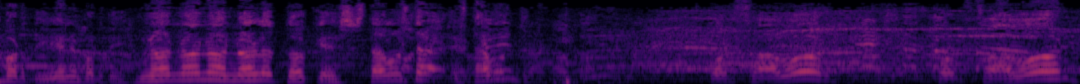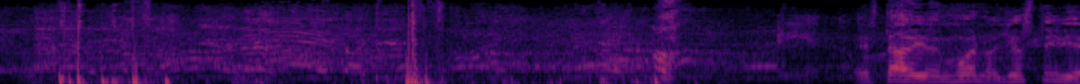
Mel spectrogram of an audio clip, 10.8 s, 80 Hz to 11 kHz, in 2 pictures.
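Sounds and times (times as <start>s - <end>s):
speech: 0.0s - 5.9s, 9.7s - 10.7s
voices talking excitedly: 0.0s - 10.7s
heavy thuds and blows in a scuffle: 5.6s - 8.9s.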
